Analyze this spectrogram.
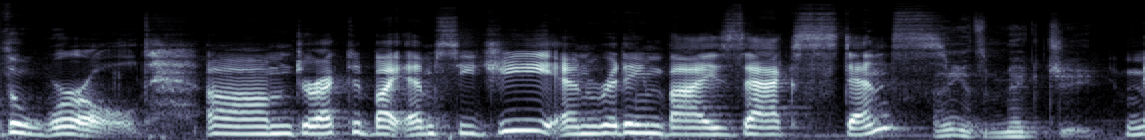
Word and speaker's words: McG: Um, directed by MCG and written by Zack Stence.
